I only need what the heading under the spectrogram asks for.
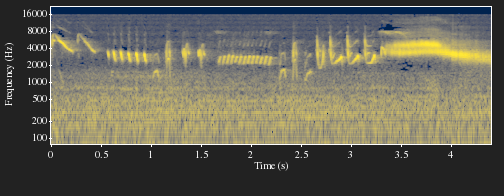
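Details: European greenfinch by a racing circuit, pouring out rattling trills and sharp chirps, then finishing with a long, drawn-out wheeze that slides gently downward, over a low background hum.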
